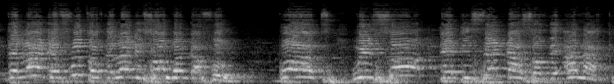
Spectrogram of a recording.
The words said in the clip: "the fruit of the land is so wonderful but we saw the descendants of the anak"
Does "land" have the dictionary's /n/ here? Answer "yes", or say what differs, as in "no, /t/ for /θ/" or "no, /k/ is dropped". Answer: no, /n/ is dropped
